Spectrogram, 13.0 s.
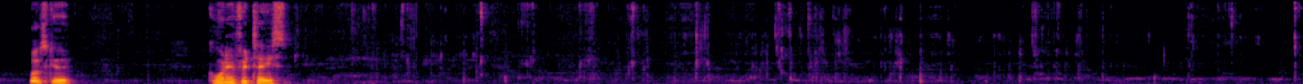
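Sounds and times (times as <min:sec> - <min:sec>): person chewing food: 0:02.9 - 0:13.0.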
